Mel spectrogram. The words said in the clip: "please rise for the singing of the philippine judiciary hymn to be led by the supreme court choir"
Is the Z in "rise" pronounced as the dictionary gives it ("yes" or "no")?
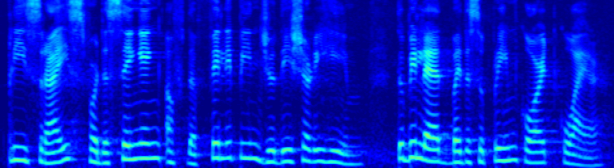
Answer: no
